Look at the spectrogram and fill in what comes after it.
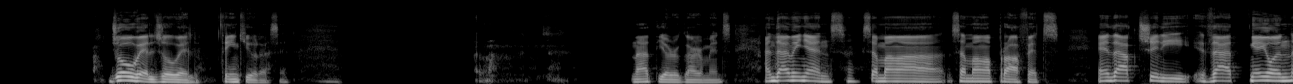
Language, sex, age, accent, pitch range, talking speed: Filipino, male, 20-39, native, 120-155 Hz, 95 wpm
